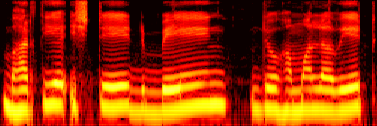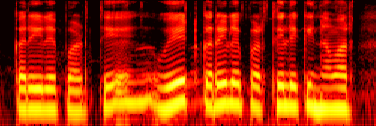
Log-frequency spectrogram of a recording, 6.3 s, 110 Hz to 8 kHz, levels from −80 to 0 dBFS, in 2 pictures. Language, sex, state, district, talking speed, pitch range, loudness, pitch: Hindi, female, Chhattisgarh, Korba, 155 wpm, 195-225 Hz, -22 LUFS, 210 Hz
